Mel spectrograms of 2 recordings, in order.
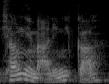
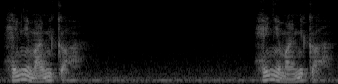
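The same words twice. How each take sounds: First: Fast 형님 아닙니까 with each ㄴ clear; Seoul way, full 아닙니까; crisp Seoul take; Seoul pronunciation. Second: 형님 아닙니까 as 아이미까, ㄴ dropped; lazy-tongue Busan take; Busan pronunciation. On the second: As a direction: Busan dialect contrast take. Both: Shown as a demonstration. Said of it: "note the difference between".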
